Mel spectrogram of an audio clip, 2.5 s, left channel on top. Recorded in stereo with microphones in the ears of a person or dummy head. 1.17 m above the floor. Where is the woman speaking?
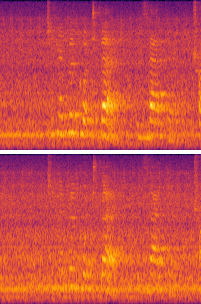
70° left (ahead or behind), 3.5 m.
